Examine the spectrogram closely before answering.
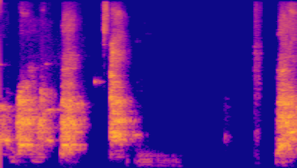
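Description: A dog barks loudly in a quick series of sharp barks, trailing into a low rumbling growl, then falls quiet before one more bark at the end.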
